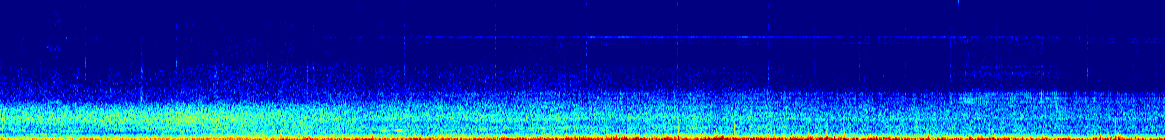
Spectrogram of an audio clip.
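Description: Wind buffeting the microphone of a phone carried on a moving electric motorcycle. The low rumble grows louder and gustier from about four seconds in.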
